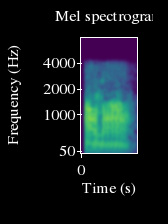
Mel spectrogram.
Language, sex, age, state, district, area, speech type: Telugu, male, 30-45, Andhra Pradesh, Chittoor, urban, conversation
